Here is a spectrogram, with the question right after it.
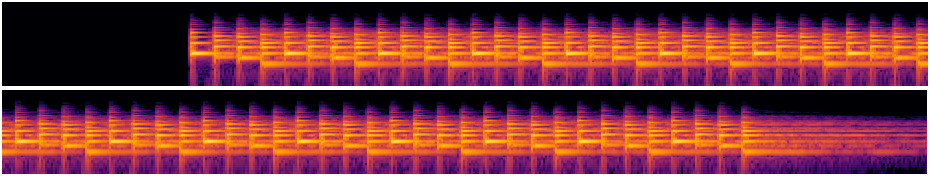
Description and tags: Simple arpeggiated pluck synth loop, from an old track of mine.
